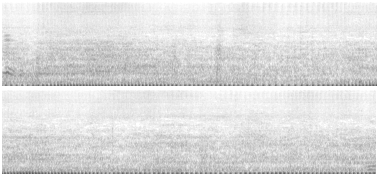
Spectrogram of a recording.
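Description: A motorcycle on a bike tour of Nijhum Dwip, Noakhali, rides with a steady, close, throbbing engine rumble that holds throughout, rising slightly in the middle.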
